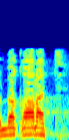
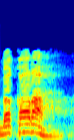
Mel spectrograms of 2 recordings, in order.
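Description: First: The word ends with a clear t sound. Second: The word ends with a soft h sound. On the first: "تقف عليه بالتاء" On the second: "بدل تقول بقرة"

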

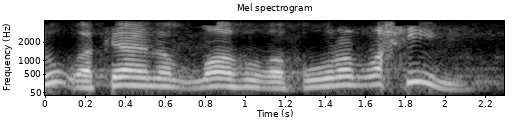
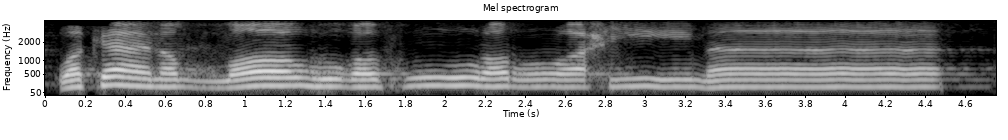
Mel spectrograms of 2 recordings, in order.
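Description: First: The final long vowel is dropped entirely. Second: A vowel is stretched into an extra long sound. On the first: "أن أحذف حرف المد ... هذا لحن جلي" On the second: "هذا لحن جلي، لأنك وضعت أو أشبعت الحركة إشباعا ولد حرفا زائدا"

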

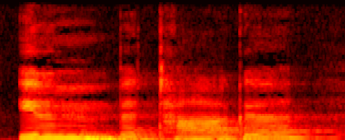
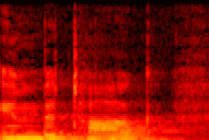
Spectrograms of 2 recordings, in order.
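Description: First: The word ends with an unstressed e sound. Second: The word ends without an unstressed e sound.

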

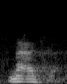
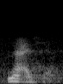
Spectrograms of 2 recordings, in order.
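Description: No difference in how they are said.

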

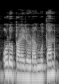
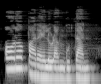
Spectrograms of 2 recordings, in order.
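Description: First: The phrase is said fast. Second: The phrase is said slowly. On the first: "y ya después lo vamos haciendo rápido" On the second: "Lento, lento"

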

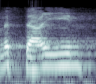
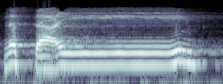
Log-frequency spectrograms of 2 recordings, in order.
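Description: First: The long vowel is held for two counts. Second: The long vowel is held for six counts. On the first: "بالمد اثنين" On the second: "وستة"

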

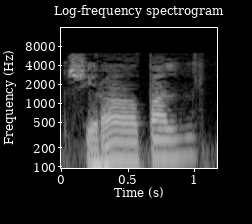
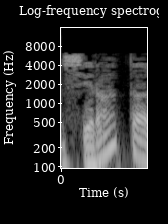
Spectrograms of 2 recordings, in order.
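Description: First: The first sound is a heavy, emphatic s. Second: The first sound is a light, plain s. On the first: The speaker calls it right. "tapi sod" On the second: The speaker calls it wrong. "Bukan siratal, bukan sin"

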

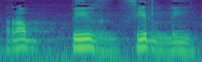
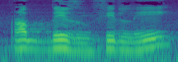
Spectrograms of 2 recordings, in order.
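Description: The two takes are said the same way.

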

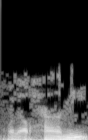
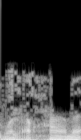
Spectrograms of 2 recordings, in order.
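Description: First: The word ends with an i-vowel. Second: The word ends with an a-vowel. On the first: People ask one another by God and by kinship. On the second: Be mindful not to cut the ties of kinship.

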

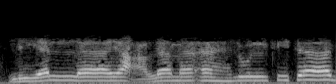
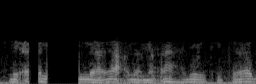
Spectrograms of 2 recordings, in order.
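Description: First: The first word has a y sound instead. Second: The first word has a glottal stop in it. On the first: "هذه الهمزة تبدل عند ورش إلى ياء" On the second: "نلاحظ أن هذه الهمزة مفتوحة وقبلها مكسور"

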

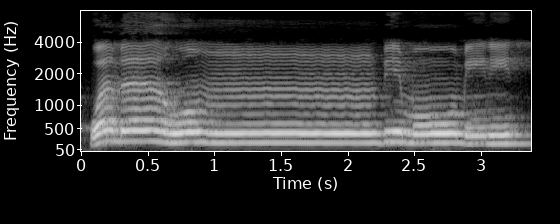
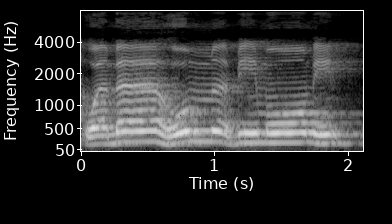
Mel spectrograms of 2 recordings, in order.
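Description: First: The m is lightly hidden before the b. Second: The m is clearly pronounced before the b. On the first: The speaker calls it right. "لكن المرحلة إيش؟" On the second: The speaker calls it wrong. "الإظهار"

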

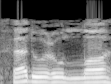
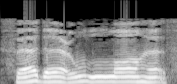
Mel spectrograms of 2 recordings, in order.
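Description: First: The dal is rounded toward the following vowel. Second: The dal is kept neutral, with lips unrounded. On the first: The speaker calls it wrong. "ما نقول فادعوا الله" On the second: The speaker calls it right. "نقول فادعوا الله"

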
